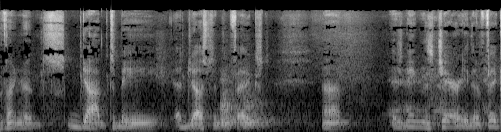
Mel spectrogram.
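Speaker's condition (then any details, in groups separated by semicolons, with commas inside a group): Multiple sclerosis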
